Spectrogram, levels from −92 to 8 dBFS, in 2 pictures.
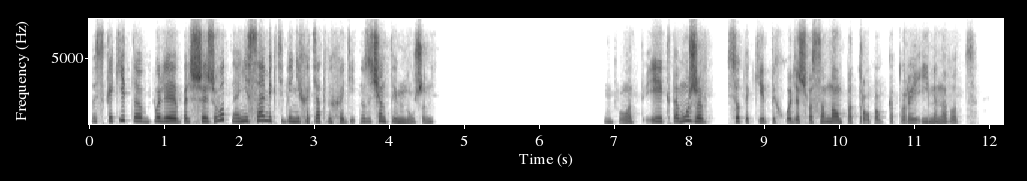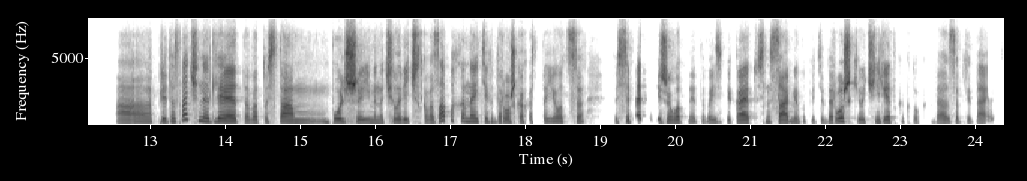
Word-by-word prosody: то 265 - -17
есть 265 - -7
какие-то 280 0 -2
более 250 0 +3
большие 240 +3 +6
животные, 270 +2 0
они 275 +2 -1
сами 310 +2 +1
к 290 - -18
тебе 255 0 -7
не 245 - -3
хотят 240 +1 -5
выходить. 215 -2 -10
Ну 240 - -10
зачем 250 +3 +3
ты 235 -2 -10
им 205 -2 -5
нужен? 215 +3 -2 2.3
М, 220 -1 -17
вот, 210 +1 -8
и 250 0 -1
к - - -17
тому 255 +6 -3
же, 250 -5 +6 0.3
всё-таки 235 -3 -5
ты 220 +1 -15
ходишь, 215 -3 -1
в - - -11
основном, 215 +1 -3
по 215 +1 -8
тропам, 195 -2 -11
которые 205 +1 -10
именно 210 0 -7
вот, 235 - -13 0.9
а, 215 - -3
предназначены 255 - 0
для 230 -1 +7
этого, 215 -3 -3
то - - -16
есть 215 - -2
там 205 -1 -1
больше 225 -2 +9
именно 185 -2 -7
человеческого 200 -2 0
запаха 285 - -2
на 235 -2 +1
этих 225 -1 -7
дорожках 215 +1 -1
остается. 220 +2 -7
То - - -30
есть 215 - -3
опять-таки 240 0 -2
животные 205 0 0
этого 180 - -13
избегают, 195 0 0
то - - -16
есть - - -3
на 205 - -9
сами 200 -1 +1
вот - - -19
эти 190 +1 -18
дорожки 205 +2 +4
очень 195 0 -2
редко 190 +5 -3
кто - - -20
когда - - -10
забредает. - - -9
225 Hz, 165 wpm, -25 LUFS, 205-250 Hz, 2.3 s, больше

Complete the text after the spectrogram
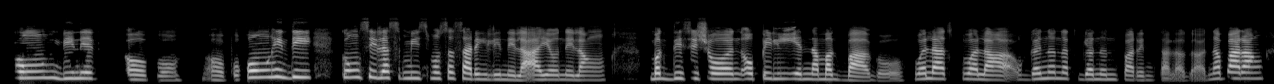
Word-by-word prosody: Kung 300 0 +2
hindi 280 +1 0
ni 280 0 +3 0.4
opo, 205 -3 -3 0.2
opo 205 0 -8
kung 325 +1 +6
hindi 340 -1 +4 0.3
kung 330 -1 0
sila 305 -3 +4 0.2
mismo 285 -1 -4
sa 285 - 0
sarili 240 -4 +1
nila 210 -3 +1
ayaw 220 0 -1
nilang 205 -2 -4 0.5
magdesisyon 260 -1 +1
o 255 +1 +1
piliin 255 -1 -3
na 235 - +4
magbago 190 -7 -1
wala't 260 0 +3 0.2
wala 225 -4 +1 0.2
ganun 275 +3 -3
at - - -35
ganun 235 -1 -4
pa 215 -1 -4
rin 195 0 -14
talaga, - - -12
na 270 - +2
parang 280 -1 +5
250 Hz, 140 wpm, -23 LUFS, 220-280 Hz, 0.5 s, kung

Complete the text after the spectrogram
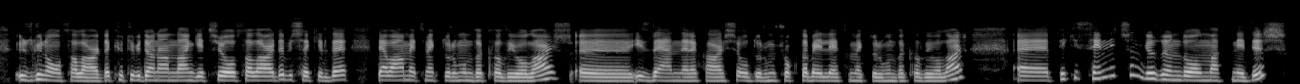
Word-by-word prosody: üzgün 210 +2 +1
olsalar 175 -4 +1
da, 190 - +2
kötü 210 +1 -3
bir 200 - -1
dönemden 185 -1 +1
geçiyor 185 +2 +3
olsalar 190 +1 +2
da 225 - +2
bir 215 - -6
şekilde 195 +2 0 0.3
devam 200 0 +2
etmek 195 0 -3
durumunda 180 -1 -1
kalıyorlar. 175 +10 +1
Eee, 165 -2 +2
izleyenlere 175 -2 0
karşı 170 +1 -2
o 175 -2 -2
durumu 175 0 -3
çok 180 +2 -4
da 185 - +2
belli 175 -1 +2
etmemek 170 -1 -4
durumunda 170 0 -3
kalıyorlar. 165 - 0 0.6
Eee, 190 -1 +2
peki, 250 +5 -4
senin 280 +6 0
için 405 -2 -7
göz 270 -3 +3
önünde 205 -3 +1
olmak 185 -2 +1
nedir? 185 - 0
185 Hz, 155 wpm, -23 LUFS, 170-200 Hz, 0.6 s, geçiyor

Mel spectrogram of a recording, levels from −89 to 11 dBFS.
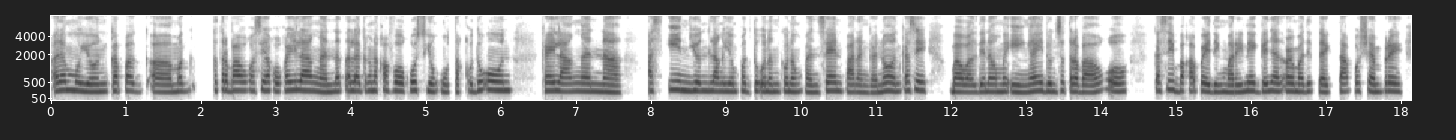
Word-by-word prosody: alam 260 +2 +2
mo 250 -2 +2
'yon, 225 0 +1
kapag, 240 -2 -1 0.2
ah, 210 0 +1
magtatrabaho 255 +1 -2
kasi 250 +1 0
ako, 245 -2 0
kailangan 250 -4 +2
na 230 - +1
talagang 245 +1 0
naka-focus 250 +1 +1
yung 225 - +2
utak 215 0 -4
ko 230 - -3
doon. 260 +1 +2 0.4
Kailangan 230 -2 +1
na 205 -2 +2 0.3
as 245 0 -2
in 270 -2 +2
yun 245 0 +1
lang 235 -1 +1
yung 230 0 0
pagtuunan 230 0 -1
ko 230 0 -1
ng 220 +1 -2
pansin, 230 +3 0
parang 210 -2 -1
gano'n. 230 +5 +1
Kasi 250 +1 -1 0.2
bawal 215 -2 +1
din 220 +1 -1
ang 220 0 0
maingay 220 +1 +1
dun 230 -1 +1
sa 245 +2 -4
trabaho 215 0 +2
ko, 260 -4 +1 0.4
kasi 275 +3 -1
baka 235 0 -1
pwedeng 220 -2 +1
marinig 220 +2 +1
ganyan 235 +1 +2
or 235 0 +3
ma-detect. 220 -2 -1
Tapos 230 +1 -2
siyempre 230 0 +1
230 Hz, 155 wpm, -22 LUFS, 220-245 Hz, 0.4 s, or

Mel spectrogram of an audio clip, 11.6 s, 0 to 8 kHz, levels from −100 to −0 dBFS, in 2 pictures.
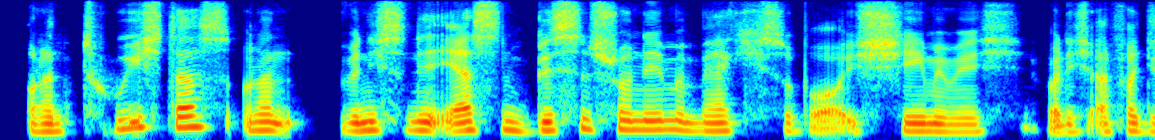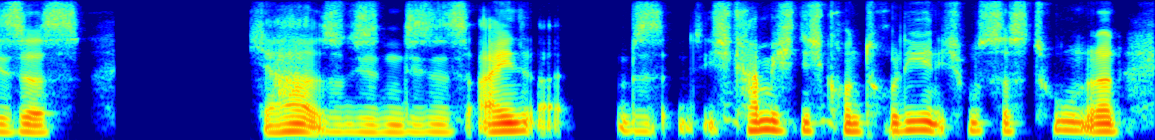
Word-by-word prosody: Und 120 - -1
dann 125 +2 0
tue 155 - -3
ich 190 - 0
das 190 +1 +4
und - - -3
dann, 135 -3 +1 0.2
wenn 130 +1 +4
ich 140 - +2
so 140 - +1
den 140 -1 +4
1. 135 -1 +3
Bissen 140 +4 +2
schon 150 -1 +1
nehme, 150 0 +3
merke 130 0 0
ich - - -8
so: 125 - -4
„Boah, - - -2
ich - - -4
schäme 125 -1 +3
mich, 115 +11 -6
weil - - -1
ich 115 - -6
einfach 125 +1 -1
dieses 115 -2 -2 0.8
ja, 120 +4 +1
so 115 - -7
diesen 115 -1 -6
dieses 115 0 -5
ein 130 +2 +4
äh, - - -9 0.3
dies 125 -2 -7 0.2
ich - - -7
kann 140 +1 +3
mich 140 -2 +1
nicht 135 - -2
kontrollieren, 130 +2 0
ich - - -11
muss 130 - -2
das 125 0 -4
tun.“, 140 -1 -3
und - - +2
dann 125 0 +4
130 Hz, 230 wpm, -26 LUFS, 120-140 Hz, 0.8 s, das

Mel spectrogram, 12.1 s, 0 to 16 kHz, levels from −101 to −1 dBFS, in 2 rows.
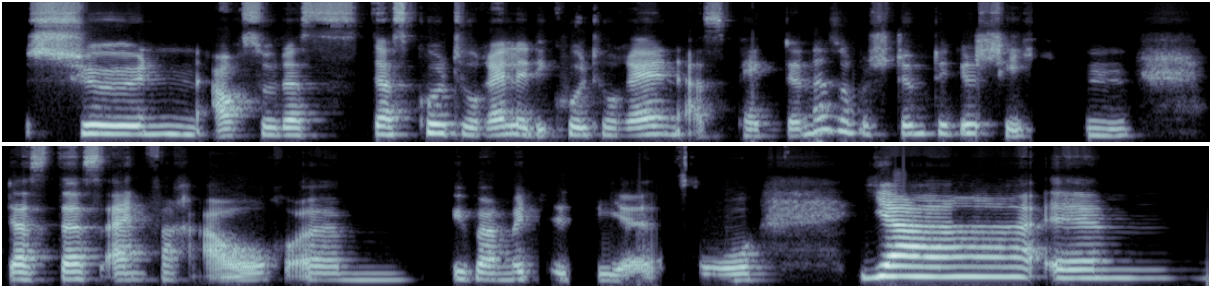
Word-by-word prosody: schön, 220 -2 +3
auch 180 - -1
so 200 +1 -3
das 195 0 -2
das 210 -1 +1
kulturelle, 210 -4 +1
die - - -9
kulturellen 200 +1 -1
Aspekte, 170 0 -8
ne, 310 +7 -4
so 285 -4 -5
bestimmte 225 +1 -6
Geschichten, 185 -4 -7 0.4
dass 190 -1 +2
das 195 0 +3
einfach 175 +1 -2
auch, 85 +1 -2
ähm, 170 -1 -7 0.2
übermittelt 190 -1 -4
wird, 85 - -5
so. 165 +1 -6 0.5
Ja, 255 0 +6
ähm, 220 0 -3
195 Hz, 115 wpm, -24 LUFS, 175-225 Hz, 0.5 s, Ja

